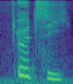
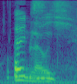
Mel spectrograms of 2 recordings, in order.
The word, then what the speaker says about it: Ötzi: Ötzi. – Ötzi. Faire attention aux prononciations. Il y a un tréma sur le haut, c'est ça? – Un umlaut. – Ah oui, Ötzi.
